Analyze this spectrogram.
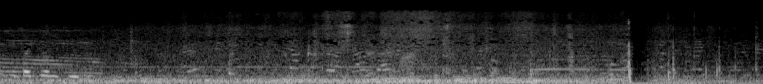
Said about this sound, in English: Soon after leaving his seat, he collapsed onto the floor of the plane. Oh, on a video recorded by one of the other passengers. You can hear him moaning in pain.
